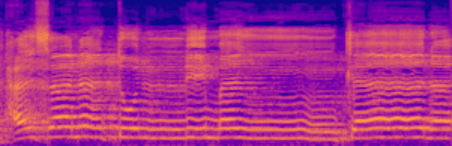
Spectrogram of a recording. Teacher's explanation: Huruf kaf depan sedikit daripada makhraj huruf qaf, pangkal lidah. Jadi huruf kaf ni makhrajnya depan sedikit daripada pangkal lidah.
